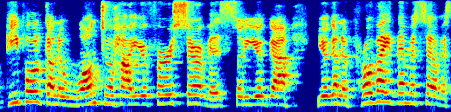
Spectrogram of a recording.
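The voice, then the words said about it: Mixed Italian French accent. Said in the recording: “you have such a lovely accent. You're Italian, but your accent is French ... It's Italian, French, mix of Portuguese, Spanish, and every other language I spoke. It's like a cocktail.”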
